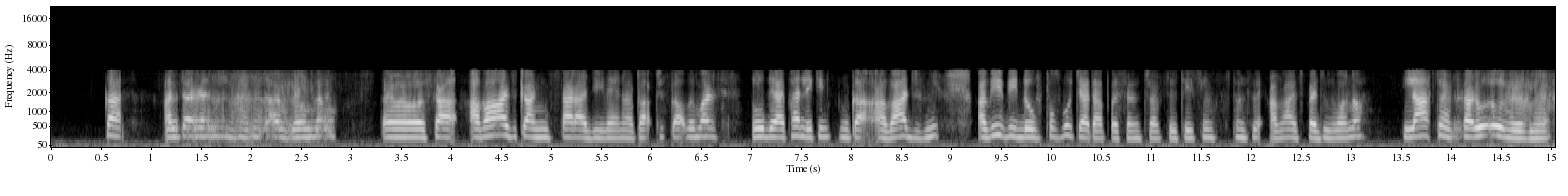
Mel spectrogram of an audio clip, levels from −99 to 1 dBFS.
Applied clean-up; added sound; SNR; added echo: neural diffusion model UNIVERSE++.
